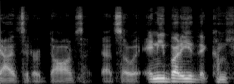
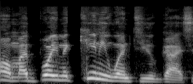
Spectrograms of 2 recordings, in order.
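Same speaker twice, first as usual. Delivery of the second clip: very high, loud, put-on New Jersey accent; 10 semitones higher, 5 dB louder than usual. Retelling what a young coworker from Jersey said: New Jersey accent impression. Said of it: "accent you're".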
